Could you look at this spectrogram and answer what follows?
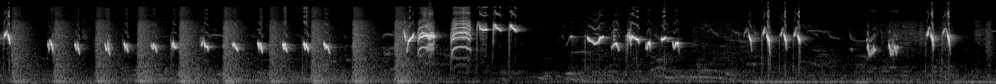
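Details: Green leafbird singing to provoke a spotted juvenile leafbird into fighting spirit: a steady series of about a dozen sharp repeated chirps, then loud warbled whistles and scattered high twittering notes, with faint low hum behind.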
